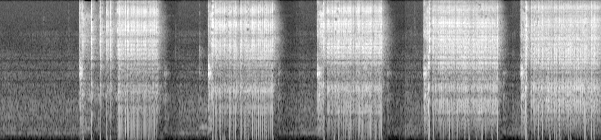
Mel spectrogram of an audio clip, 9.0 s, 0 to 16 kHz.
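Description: MIG welding arc crackling on steel from a Clarke 160EN welder with an MB25 Euro torch, in five short runs of about a second each with brief pauses between. The first run, just over a second in, starts raggedly before settling.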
